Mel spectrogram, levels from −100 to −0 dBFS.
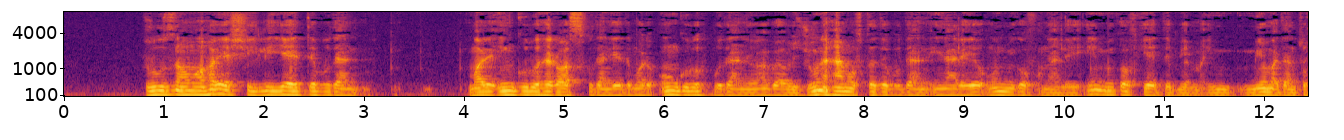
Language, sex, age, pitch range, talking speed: Persian, male, 50-69, 85-115 Hz, 150 wpm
